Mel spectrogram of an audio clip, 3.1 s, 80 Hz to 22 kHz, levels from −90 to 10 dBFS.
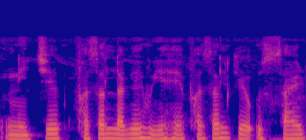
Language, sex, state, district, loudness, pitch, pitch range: Hindi, male, Bihar, East Champaran, -32 LUFS, 125 Hz, 125-130 Hz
